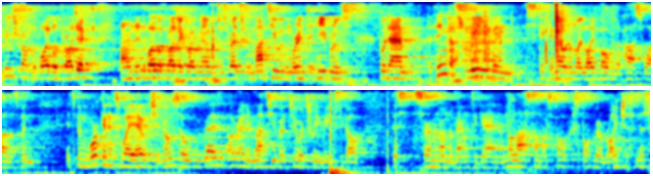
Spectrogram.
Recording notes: Recorded live in Liberty Church.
